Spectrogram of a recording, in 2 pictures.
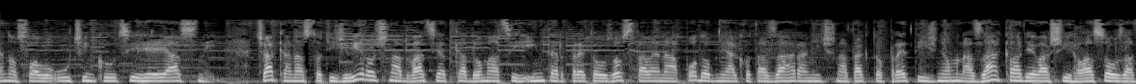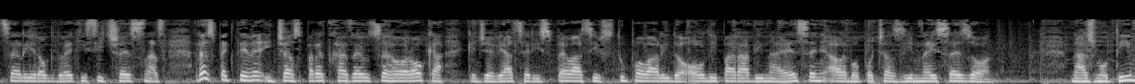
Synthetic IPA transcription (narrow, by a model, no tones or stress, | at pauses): ɛnɔslɔʋuʔuːt͡ʃiŋkujuːt͡siɣjɛjasniː | t͡ʃakanaːst̪ɔciʒʋiːɾɔt͡ʃnaːd̪ʋat͡sɪat̪kad̪ɔmaːt͡siɣint̪ɛɾpɾɛt̪ɔʊzɔst̪aʋɛnaːpɔd̪ɔbɲɛakɔt̪aːzaɦɾaɲit͡ʃnaːt̪akt̪ɔpɾɛt̪ːiːʒɲɔmnazaːklaɟɛʋaʃiɣɦlasɔʊzat͡sɛliːɾɔɡd̪ʋɛcisiːt͡sʃɛsnaːscɾɛspɛkt̪iːʋɛʔit͡ʃaspɾɛt̪xaːd͡zajuːt͡sɛɦɔɾɔka | kɛɟʒɛʋɪat͡sɛɾiːspɛʋaːt͡sifst̪upɔʋalid̪ɔʔɔld̪ipaɾaːd̪inaɛsɛɲa̰lɛbɔpɔt͡ʃazːimnɛjsɛzɔːni | naːʒmut̪iːm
